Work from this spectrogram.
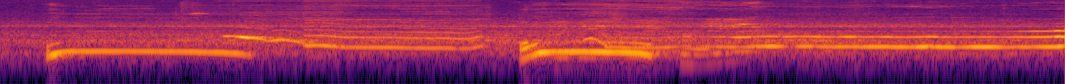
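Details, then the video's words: Shih Tzu dog howling to ask for a walk: two drawn-out mournful notes, each starting with a sharp rise and then holding steady, followed by a higher lingering wail, faint background hum. "Buster howls"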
